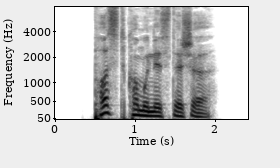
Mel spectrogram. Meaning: inflection of postkommunistisch: 1. strong/mixed nominative/accusative feminine singular 2. strong nominative/accusative plural 3. weak nominative all-gender singular
- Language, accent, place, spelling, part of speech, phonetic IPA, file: German, Germany, Berlin, postkommunistische, adjective, [ˈpɔstkɔmuˌnɪstɪʃə], De-postkommunistische.ogg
